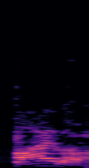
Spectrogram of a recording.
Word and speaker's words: Philo: Philo, right? Like the dough. Rhymes with Milo, right? That certainly makes sense, and that's corroborated by all the websites I could find that tell you how to pronounce Philo. The problem is, in Greek, it's clearly philo. It's actually philon in Greek with an N sound at the end.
